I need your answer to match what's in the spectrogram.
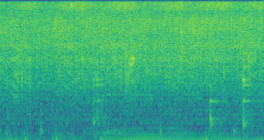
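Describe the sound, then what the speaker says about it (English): Small okra fries in a pan while a spoon stirs it, giving a steady bright sizzle broken by several soft scraping and tapping strokes. "Let me stir this in real quick."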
